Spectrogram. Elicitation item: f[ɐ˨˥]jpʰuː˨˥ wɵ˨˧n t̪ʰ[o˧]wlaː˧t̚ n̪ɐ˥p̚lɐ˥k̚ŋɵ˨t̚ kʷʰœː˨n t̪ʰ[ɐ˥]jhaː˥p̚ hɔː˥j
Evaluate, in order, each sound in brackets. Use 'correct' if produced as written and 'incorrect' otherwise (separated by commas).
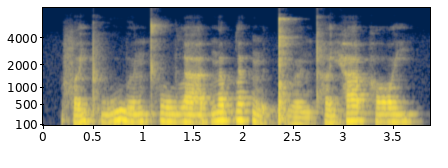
correct, correct, incorrect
